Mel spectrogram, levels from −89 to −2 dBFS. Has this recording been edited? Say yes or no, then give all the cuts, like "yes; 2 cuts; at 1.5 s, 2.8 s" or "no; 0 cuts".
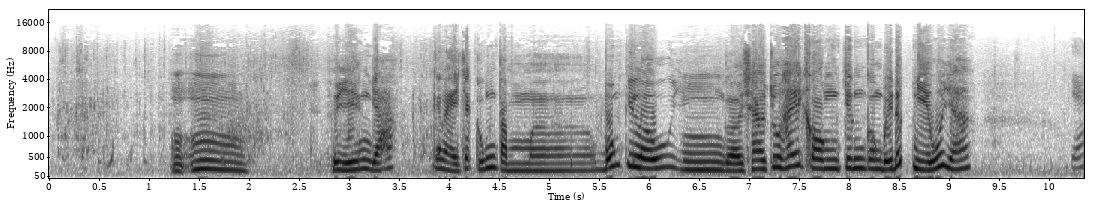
yes; 1 cut; at 6.2 s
